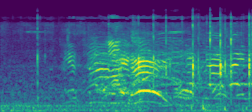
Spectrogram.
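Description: A crowd cheers and shouts loudly.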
